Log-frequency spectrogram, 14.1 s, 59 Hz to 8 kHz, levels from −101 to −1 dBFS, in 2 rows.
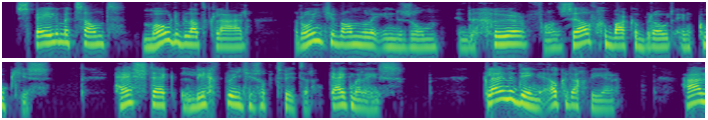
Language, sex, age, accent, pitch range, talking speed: Dutch, female, 40-59, Dutch, 175-225 Hz, 130 wpm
